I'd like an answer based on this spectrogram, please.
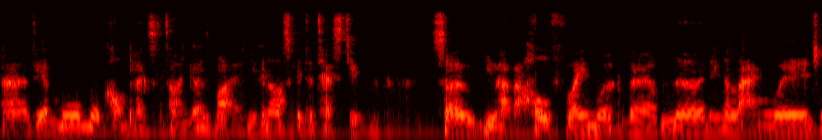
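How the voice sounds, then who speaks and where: A man's voice: fairly low pitch, a bit bright, a little hiss or hum, low-quality recording. A man talking through a screen-recorded tutorial in a chatty, rambling way, restarting sentences and saying "okay, so" often. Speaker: tech educator.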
